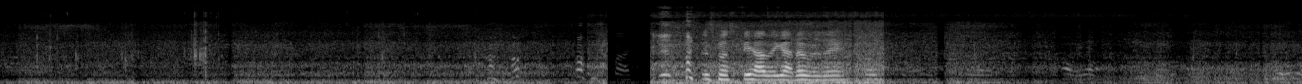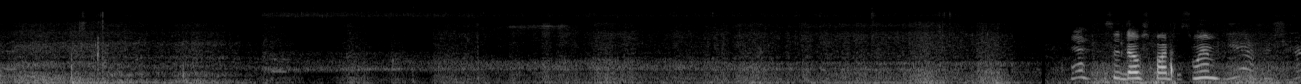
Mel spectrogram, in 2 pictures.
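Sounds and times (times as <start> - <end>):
river water rushing: 0.0 - 26.0
wind noise on microphone: 0.0 - 26.0.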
